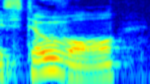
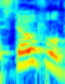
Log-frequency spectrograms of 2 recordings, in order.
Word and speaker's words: Stoffel: You heard it because you heard the wrong pronunciation of what would be Stovall, because Christian used to call him Stovall. Okay. Anyways, the Stoffel dude was pumping like 94, 95 through like 4 innings.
